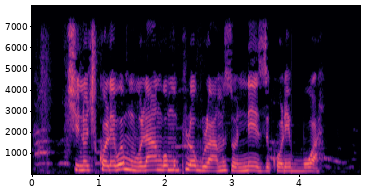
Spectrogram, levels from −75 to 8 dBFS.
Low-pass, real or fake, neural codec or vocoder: 7.2 kHz; real; none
